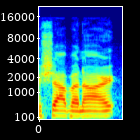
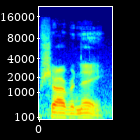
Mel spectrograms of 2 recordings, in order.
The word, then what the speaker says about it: Charbonneau: See, and I know that you're pronouncing it correctly, but I want to put a T on there and call him Charbonnet because that's a. Well, I was going to say it sounds like a wine.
